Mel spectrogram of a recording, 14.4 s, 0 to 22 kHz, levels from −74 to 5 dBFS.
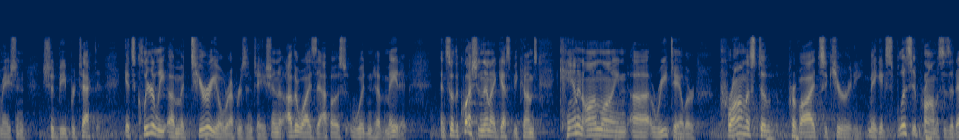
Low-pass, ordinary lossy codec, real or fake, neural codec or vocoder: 7.2 kHz; Opus, 64 kbps; real; none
